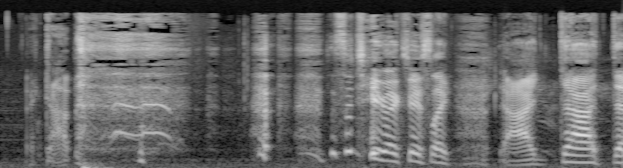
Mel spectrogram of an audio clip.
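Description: A man speaks with an exaggerated, gravelly cartoon voice.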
